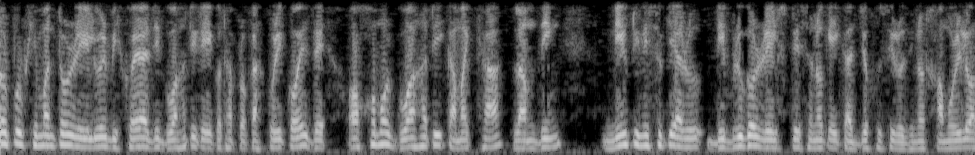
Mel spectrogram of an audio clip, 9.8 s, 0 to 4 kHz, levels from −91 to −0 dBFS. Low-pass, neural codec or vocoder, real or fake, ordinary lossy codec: 3.6 kHz; none; real; Opus, 32 kbps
